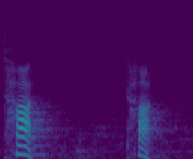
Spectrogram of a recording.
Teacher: You're starting out with a stop, you're stopped, and you're just going to that O, and you're stopping again. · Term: stop consonants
